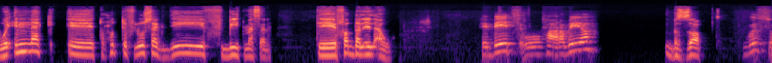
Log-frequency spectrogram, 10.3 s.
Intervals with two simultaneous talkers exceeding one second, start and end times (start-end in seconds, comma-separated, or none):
none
